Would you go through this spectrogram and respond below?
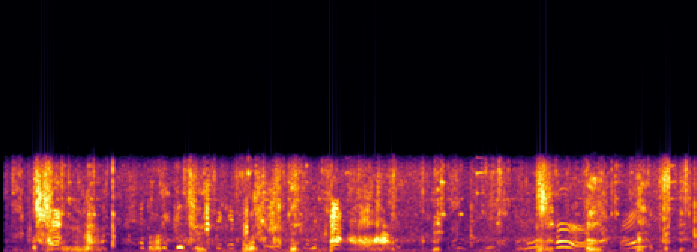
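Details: Pet dog making ferocious-sounding noises during play: irregular rough, growly grunts and snarls in short bursts, some with rising and falling whine-like tones near the end, mixed with a person talking throughout.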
